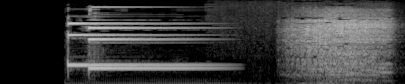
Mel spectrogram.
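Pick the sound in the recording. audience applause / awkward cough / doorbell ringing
doorbell ringing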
